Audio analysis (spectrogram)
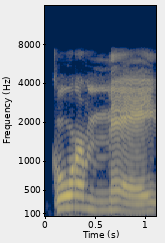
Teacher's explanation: gourmet the T is silent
